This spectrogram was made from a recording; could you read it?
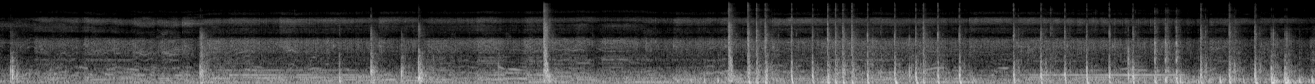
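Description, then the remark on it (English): Sharp cracks of automatic gunfire ring out in the desert, scattered at first and then in dense, rapid bursts. The shots are loud over a constant low rumble and faint background voices. “On va attendre une petite pause entre les rafales pour essayer d'expliquer ce qui se passe autour de nous.”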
